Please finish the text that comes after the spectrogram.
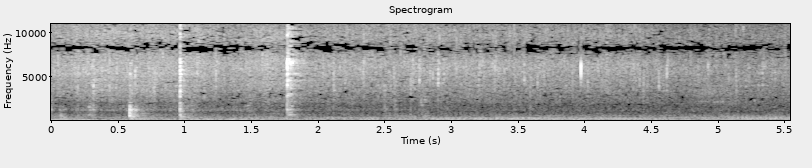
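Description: Garlic frying in a pan for a fish and guar curry, a steady soft sizzle with a few light clicks of utensils, fairly faint and with no talking.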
